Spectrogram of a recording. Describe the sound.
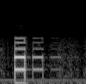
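Telephone keypad tones dialing an extension on an office automated phone menu: two short electronic beeps in quick succession, the first slightly longer and louder, over a faint low hum.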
